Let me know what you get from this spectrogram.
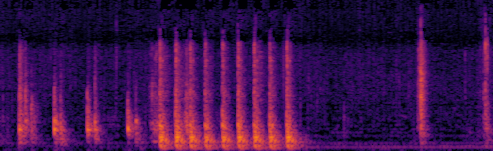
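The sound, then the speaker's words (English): A man knocks on the wooden door of a doctor in town, solid knocks: four slow, spaced knocks, then a fast run of about eight sharp raps, a pause, and one last knock. “He watched for a time to make sure Dr. Martin was alone, then advanced and rapped on the door.”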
